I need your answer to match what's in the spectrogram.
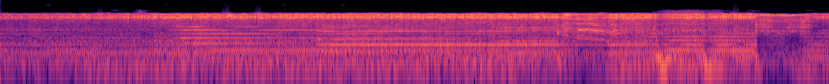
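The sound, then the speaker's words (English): A grandfather clock chimes at night, its loud, overlapping bell tones ringing and sustaining steadily throughout with no voices present. “God bless that grandfather clock.”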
